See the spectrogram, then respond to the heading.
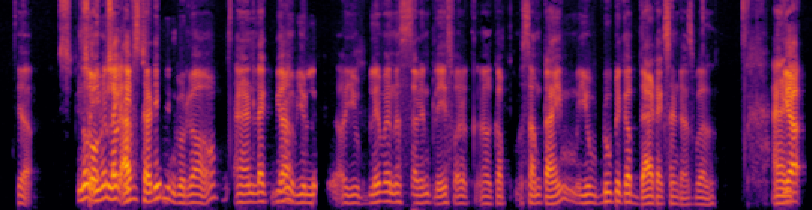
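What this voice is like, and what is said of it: Gujarati Indian English accent. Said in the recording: “Your accent gives away. You're a Gujarati. So your accent is quite obvious.”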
